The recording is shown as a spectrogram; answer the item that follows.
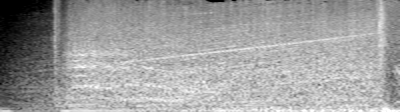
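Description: Trailer sound-design riser: a loud rush of noise swells in about half a second in, carrying a thin whine that climbs steadily in pitch, then cuts off abruptly near the end.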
